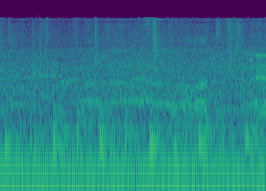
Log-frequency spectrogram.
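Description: Music with a regular low beat, about two thumps a second, and voices over it, above a steady low hum.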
